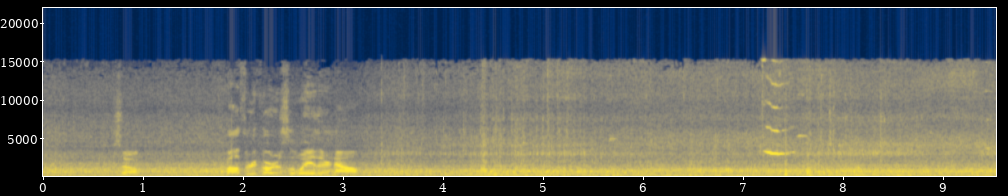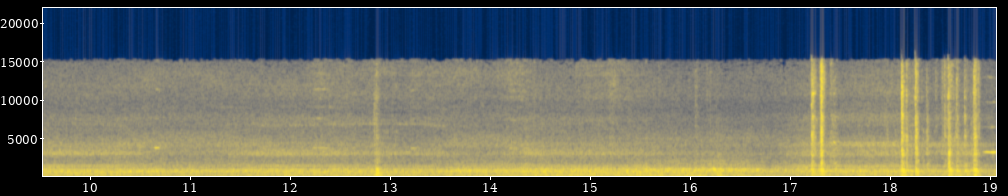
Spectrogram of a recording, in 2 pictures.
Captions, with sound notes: So about three-quarters the way there now (Engine noise)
